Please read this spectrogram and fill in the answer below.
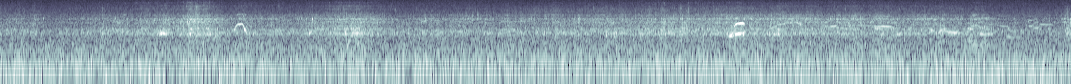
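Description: Faint steady wash of small waves at a sandy shoreline, with a few short high-pitched cries from far off, the sharpest about seven seconds in.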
